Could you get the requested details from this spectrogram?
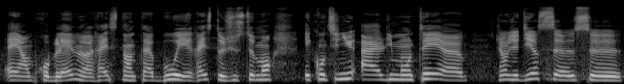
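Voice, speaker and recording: A woman in her late thirties who grew up in Cameroon, giving a measured personal account as a panel guest. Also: mid-range voice, fairly even intonation, fairly bright tone, clean tone. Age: late 30s. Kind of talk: personal testimony in a panel discussion.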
